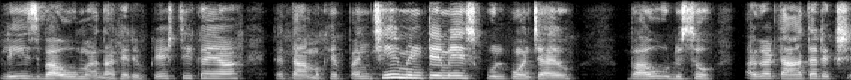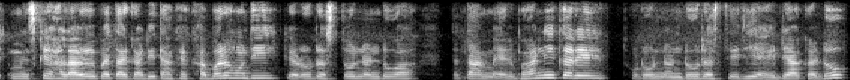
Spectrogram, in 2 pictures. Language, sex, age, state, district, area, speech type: Sindhi, female, 45-60, Gujarat, Surat, urban, spontaneous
